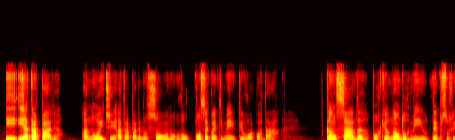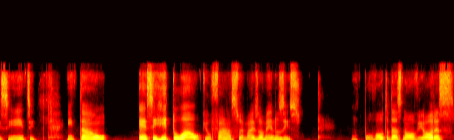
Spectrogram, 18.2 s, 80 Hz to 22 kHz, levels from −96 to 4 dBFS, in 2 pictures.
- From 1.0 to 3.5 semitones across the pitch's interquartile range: No, average, 4.0 semitones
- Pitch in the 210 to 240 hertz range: No, medium, 185 Hz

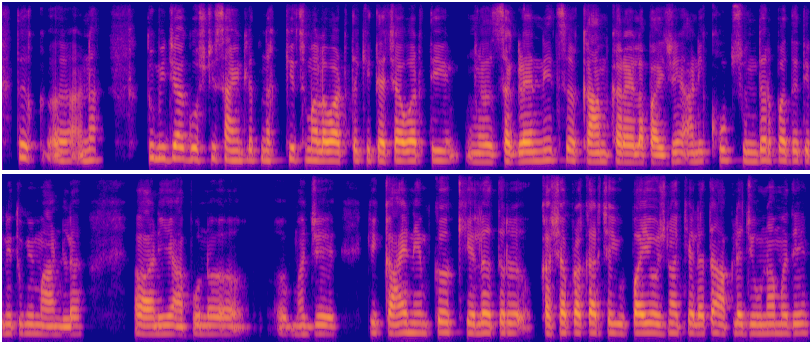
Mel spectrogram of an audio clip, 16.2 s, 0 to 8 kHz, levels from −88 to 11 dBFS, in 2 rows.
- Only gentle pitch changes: Yes, narrow, 1.7 semitones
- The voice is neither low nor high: Yes, medium, 170 Hz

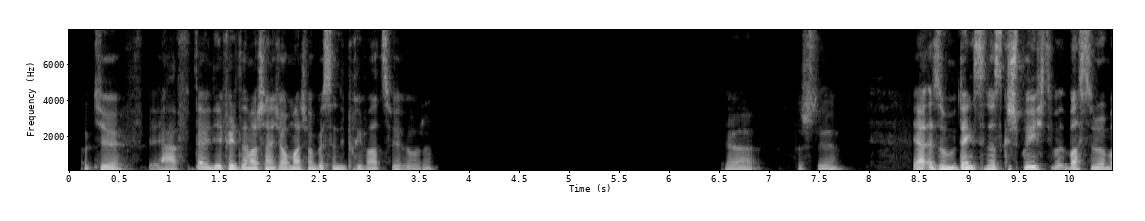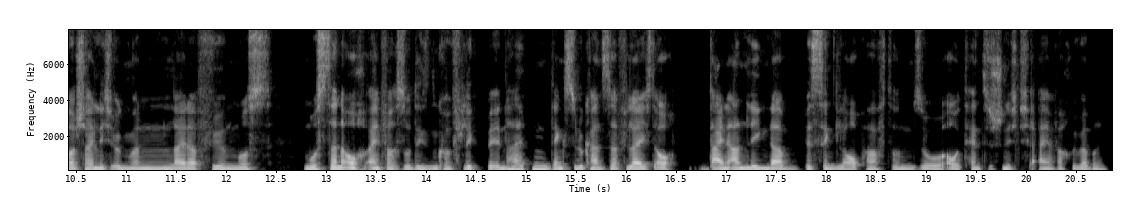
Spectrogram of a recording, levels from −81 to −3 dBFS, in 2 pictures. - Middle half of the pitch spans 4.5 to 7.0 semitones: No, average, 2.9 semitones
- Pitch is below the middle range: Yes, low, 105 Hz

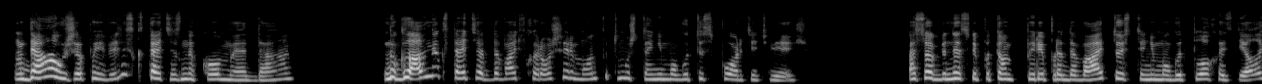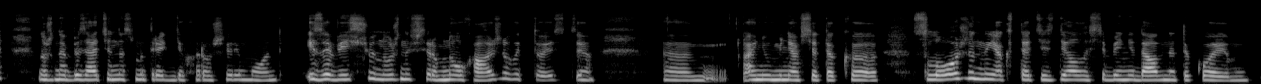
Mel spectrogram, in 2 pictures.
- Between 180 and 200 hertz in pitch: No, high, 220 Hz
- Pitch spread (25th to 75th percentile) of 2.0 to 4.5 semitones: Yes, average, 3.1 semitones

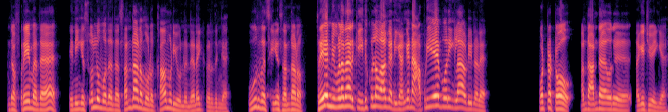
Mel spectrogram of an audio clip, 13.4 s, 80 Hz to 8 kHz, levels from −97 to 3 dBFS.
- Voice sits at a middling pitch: Yes, medium, 170 Hz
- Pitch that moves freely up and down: Yes, wide, 5.9 semitones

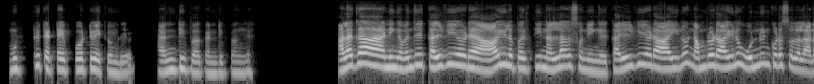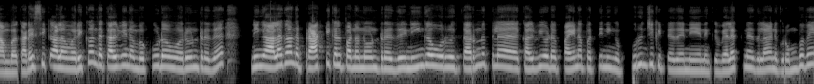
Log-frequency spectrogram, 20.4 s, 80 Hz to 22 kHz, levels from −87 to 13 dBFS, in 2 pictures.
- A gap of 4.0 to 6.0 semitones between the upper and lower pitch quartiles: No, average, 3.6 semitones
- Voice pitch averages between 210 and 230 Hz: No, high, 240 Hz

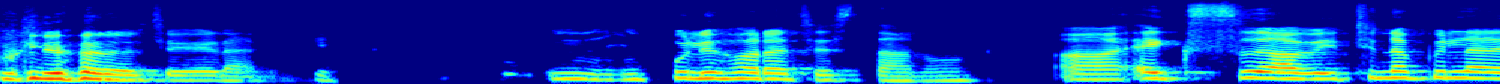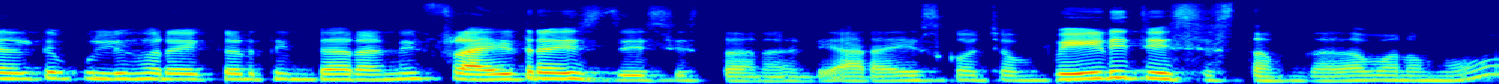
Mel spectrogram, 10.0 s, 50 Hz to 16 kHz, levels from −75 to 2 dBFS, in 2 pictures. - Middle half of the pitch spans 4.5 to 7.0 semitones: Yes, average, 5.0 semitones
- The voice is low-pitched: No, high, 195 Hz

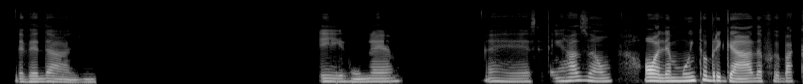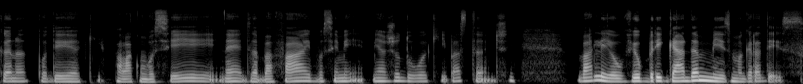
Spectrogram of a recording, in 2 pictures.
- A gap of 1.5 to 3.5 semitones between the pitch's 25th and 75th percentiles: Yes, narrow, 2.6 semitones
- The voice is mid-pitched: Yes, medium, 145 Hz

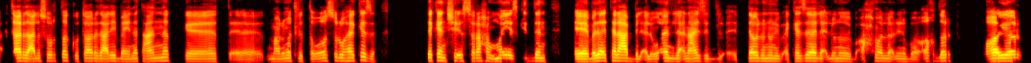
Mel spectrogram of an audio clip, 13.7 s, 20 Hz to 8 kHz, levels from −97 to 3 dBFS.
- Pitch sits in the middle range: No, low, 130 Hz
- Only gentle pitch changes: Yes, narrow, 2.1 semitones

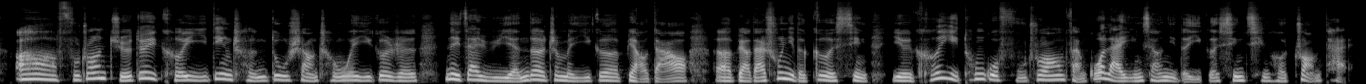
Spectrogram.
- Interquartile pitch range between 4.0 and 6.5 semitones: Yes, average, 4.7 semitones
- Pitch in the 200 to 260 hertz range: No, medium, 185 Hz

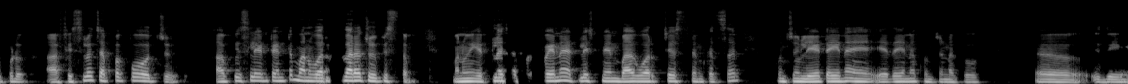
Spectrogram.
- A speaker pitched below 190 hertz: Yes, medium, 140 Hz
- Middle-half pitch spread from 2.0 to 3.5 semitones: No, average, 4.1 semitones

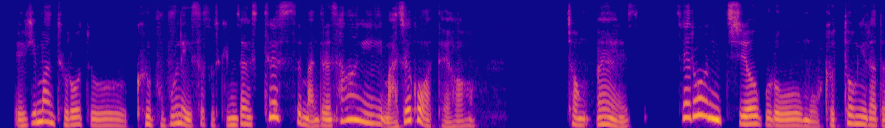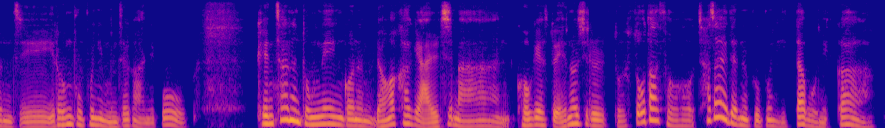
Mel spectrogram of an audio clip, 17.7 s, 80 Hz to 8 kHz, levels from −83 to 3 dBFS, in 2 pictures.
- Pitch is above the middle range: No, medium, 150 Hz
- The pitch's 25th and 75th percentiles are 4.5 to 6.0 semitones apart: Yes, wide, 5.6 semitones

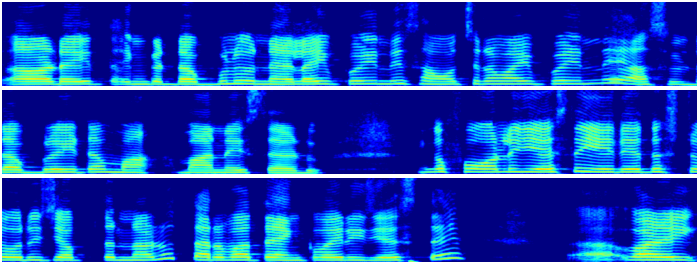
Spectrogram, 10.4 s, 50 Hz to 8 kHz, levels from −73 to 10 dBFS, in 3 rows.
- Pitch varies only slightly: Yes, narrow, 2.0 semitones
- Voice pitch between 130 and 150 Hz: No, very high, 265 Hz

